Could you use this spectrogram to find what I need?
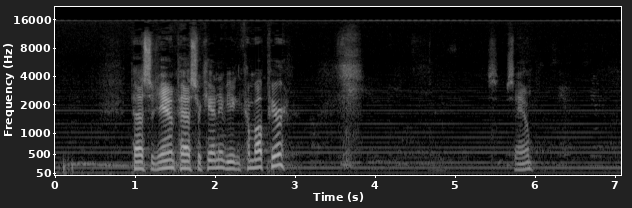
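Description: A middle-aged man speaks into a microphone over loudspeakers in a large room.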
